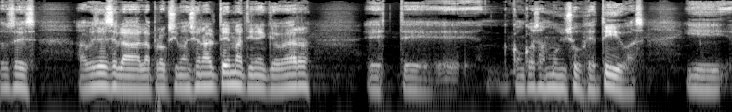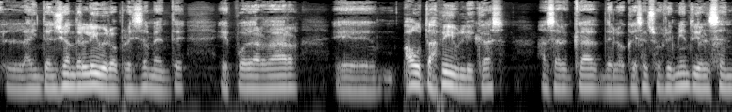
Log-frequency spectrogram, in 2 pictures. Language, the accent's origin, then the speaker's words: Spanish; Argentina; una noche de verano en mi país, Argentina, un calor muy fuerte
